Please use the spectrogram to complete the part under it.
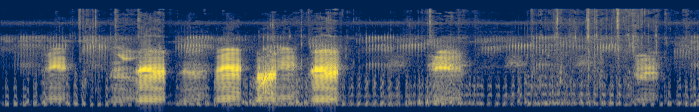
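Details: ['Croaking yellow Indian bullfrogs in a village. A burst of loud, nasal, reedy croaks in quick succession around the middle, set against a steady murmur of softer frogs calling behind.']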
